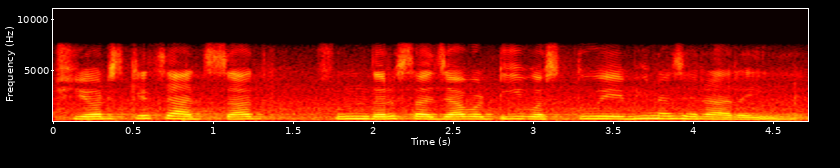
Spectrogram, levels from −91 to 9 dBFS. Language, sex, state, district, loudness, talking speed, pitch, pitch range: Hindi, female, Maharashtra, Gondia, -15 LUFS, 140 wpm, 225 Hz, 220-240 Hz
